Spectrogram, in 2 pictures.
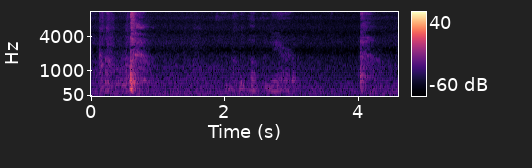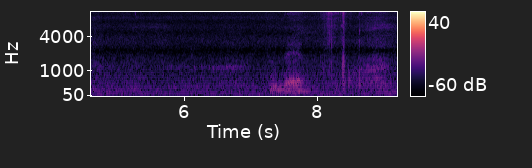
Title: Girl coughing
